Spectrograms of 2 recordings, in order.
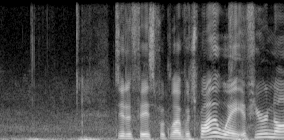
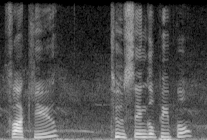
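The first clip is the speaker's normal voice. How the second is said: higher mock snap at strangers; retold telling off; 8 semitones higher than usual. Mother venting at childless travelers, retold telling off. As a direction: tell them off, half laughing. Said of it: "was like".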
